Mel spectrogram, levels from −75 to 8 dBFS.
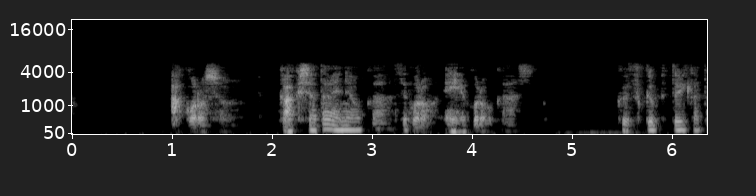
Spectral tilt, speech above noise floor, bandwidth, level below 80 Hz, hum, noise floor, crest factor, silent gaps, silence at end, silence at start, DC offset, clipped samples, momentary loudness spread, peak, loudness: -3 dB/octave; 51 dB; 5.6 kHz; -50 dBFS; none; -76 dBFS; 26 dB; none; 0 s; 1 s; under 0.1%; under 0.1%; 16 LU; -2 dBFS; -25 LUFS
